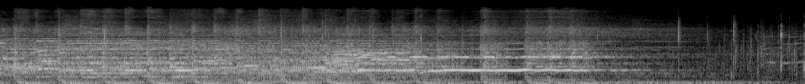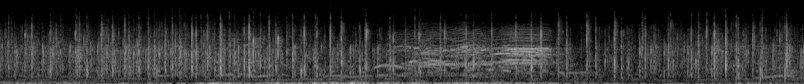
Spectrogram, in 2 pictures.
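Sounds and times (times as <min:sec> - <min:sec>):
audience applause: 0:06.7 - 0:16.0.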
